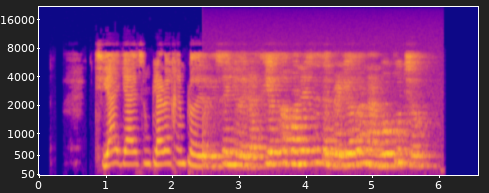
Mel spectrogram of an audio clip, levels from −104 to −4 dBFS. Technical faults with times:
2.45-6.07 switch to a distant microphone

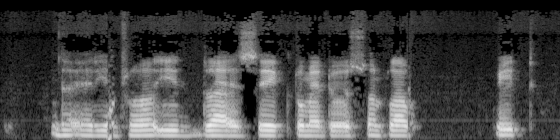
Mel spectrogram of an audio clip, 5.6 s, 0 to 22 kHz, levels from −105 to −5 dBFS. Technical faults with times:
1.03-1.14 damaged data in a compressed stream
4.04-4.15 damaged data in a compressed stream

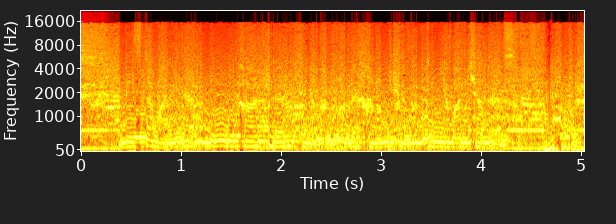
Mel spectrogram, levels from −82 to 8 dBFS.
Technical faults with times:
0.00-5.03 signed and unsigned mixed up

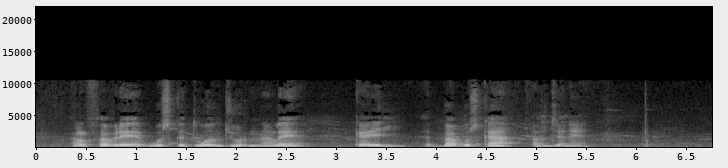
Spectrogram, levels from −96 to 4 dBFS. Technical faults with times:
none

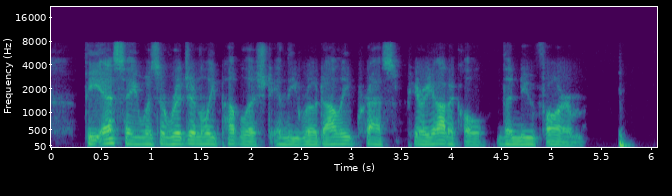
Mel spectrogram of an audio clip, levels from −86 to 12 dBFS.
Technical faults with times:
none

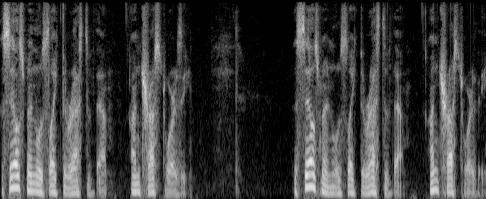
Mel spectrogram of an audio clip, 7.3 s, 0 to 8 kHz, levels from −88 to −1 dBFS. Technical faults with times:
5.60-7.30 resampler restarted on every block

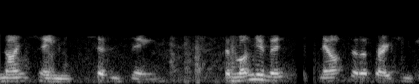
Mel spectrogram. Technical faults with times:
0.00-4.20 noise suppressor artifacts
0.00-4.20 AMR narrowband mobile codec
0.64-1.64 speech cut by the noise suppressor
1.24-1.32 lost AMR speech frames
2.66-4.20 speech cut by the noise suppressor
2.82-3.20 lost AMR speech frames

